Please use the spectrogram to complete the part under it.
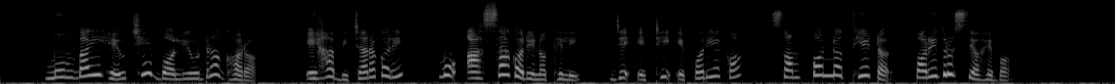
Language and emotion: Odia, surprised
